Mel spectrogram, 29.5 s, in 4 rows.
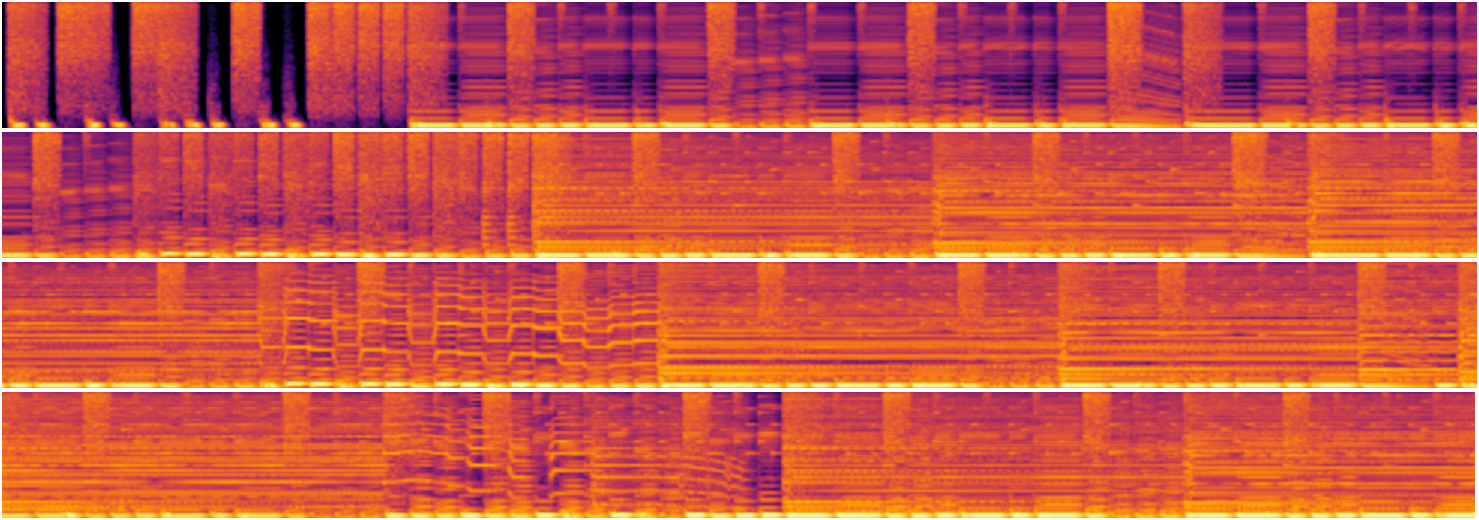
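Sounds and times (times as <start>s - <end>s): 
game boss music: 2.0s - 29.4s.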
